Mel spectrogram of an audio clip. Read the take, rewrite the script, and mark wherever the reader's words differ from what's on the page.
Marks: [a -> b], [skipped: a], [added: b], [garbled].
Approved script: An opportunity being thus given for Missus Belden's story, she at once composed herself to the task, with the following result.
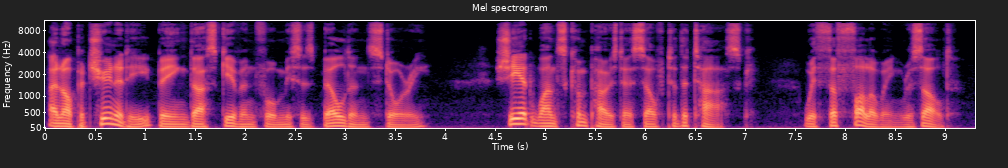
An opportunity being thus given for Missus Belden's story, she at once composed herself to the task, with the following result.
